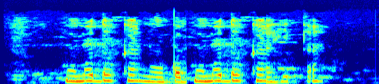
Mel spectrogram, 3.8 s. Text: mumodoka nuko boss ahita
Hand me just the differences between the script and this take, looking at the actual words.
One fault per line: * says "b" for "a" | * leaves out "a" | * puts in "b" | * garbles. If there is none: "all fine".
* says "mumodoka" for "boss"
